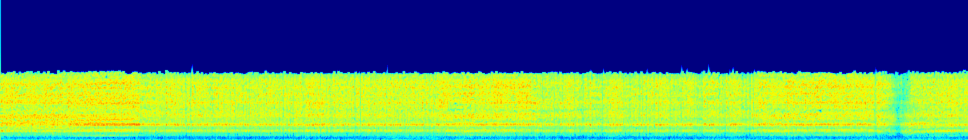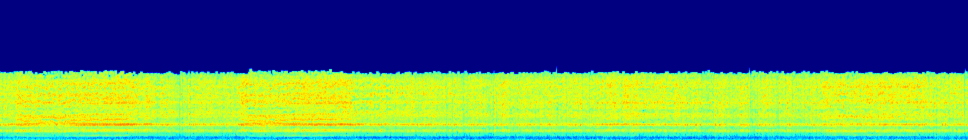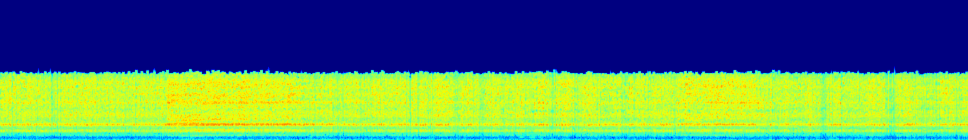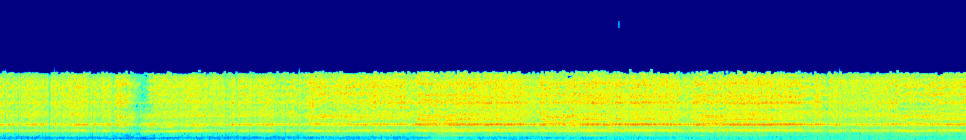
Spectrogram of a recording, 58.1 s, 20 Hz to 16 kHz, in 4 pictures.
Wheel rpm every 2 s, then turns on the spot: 160, 160, 160, 160, 160, 160, 120, 160, 160, 160, 160, 160, 160, 160, 160, 160, 160, 160, 160, 160, 160, 160, 130, 150, 160, 160, 160, 160, 160.
none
